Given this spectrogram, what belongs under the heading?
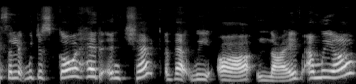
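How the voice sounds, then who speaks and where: A high-pitched female voice in a Birmingham accent, with very wide pitch swings. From England, Birmingham. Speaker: business coach. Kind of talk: live stream interview. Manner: animated.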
